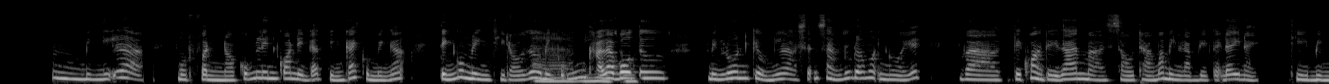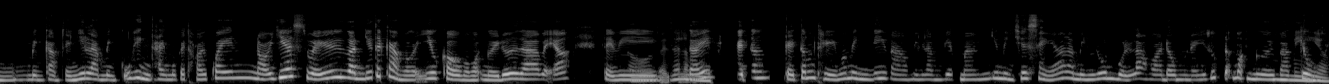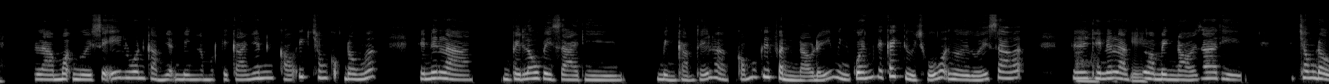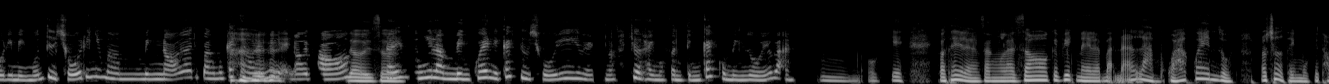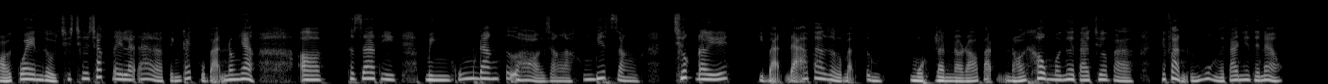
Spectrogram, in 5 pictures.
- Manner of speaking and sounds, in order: tapping; in English: "yes"; laugh
- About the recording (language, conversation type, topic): Vietnamese, advice, Làm sao để nói “không” mà không hối tiếc?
